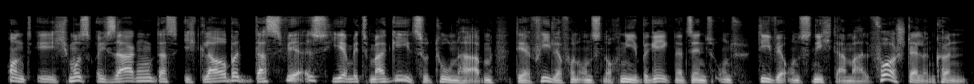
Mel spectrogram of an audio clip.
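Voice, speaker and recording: A man's voice: medium pitch, expressive, moderate pace, creaky, hardly any pauses, fairly bright tone, dry recording, studio quality. A man reading the part of a weary, guarded middle-aged werewolf teacher in an audiobook, his speech tense and clipped.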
